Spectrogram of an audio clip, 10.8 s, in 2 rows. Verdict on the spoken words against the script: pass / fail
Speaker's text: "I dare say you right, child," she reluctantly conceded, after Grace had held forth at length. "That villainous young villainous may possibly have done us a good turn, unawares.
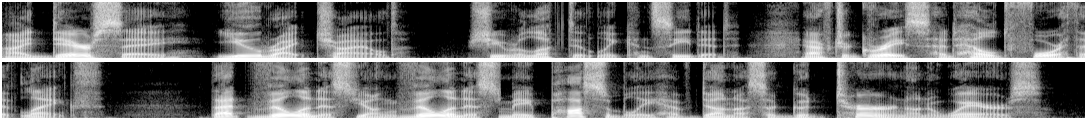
pass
